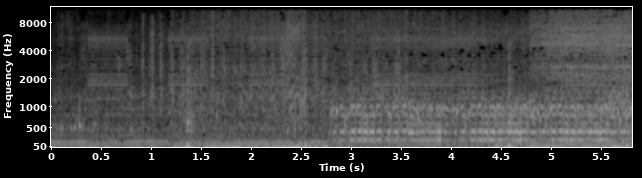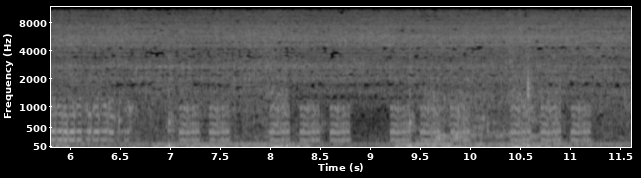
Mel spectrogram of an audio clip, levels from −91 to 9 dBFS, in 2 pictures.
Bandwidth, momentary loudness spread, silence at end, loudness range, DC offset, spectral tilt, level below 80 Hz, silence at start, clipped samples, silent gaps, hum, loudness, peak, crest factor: 11.5 kHz; 10 LU; 0 s; 6 LU; under 0.1%; -2.5 dB/octave; -42 dBFS; 0 s; under 0.1%; none; none; -31 LUFS; -10 dBFS; 20 dB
